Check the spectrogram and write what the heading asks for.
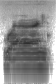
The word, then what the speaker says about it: wrong: you're not right sometimes you're wrong like song okay think about all your options what's the right one for wrong it sounds like er okay i'm gonna put it up it's wr like wrist and let's underline it and it's a silent w and wrong i hope you didn't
